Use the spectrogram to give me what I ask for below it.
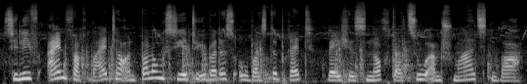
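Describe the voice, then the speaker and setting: A woman narrating a children's story in a gentle, even storytelling manner. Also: medium pitch, moderate pace, noisy background.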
